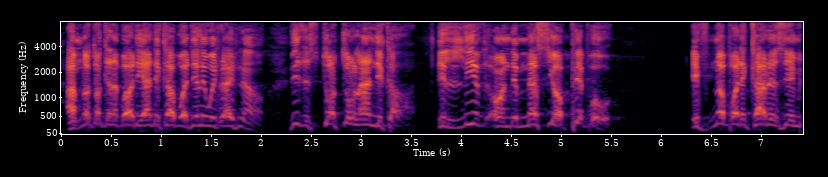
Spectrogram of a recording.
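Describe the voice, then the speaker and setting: A man preaching a sermon with passion, swinging between shouts and hushed tones. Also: high voice, creaky, slightly rough. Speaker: pastor.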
